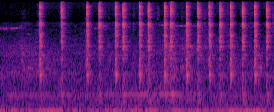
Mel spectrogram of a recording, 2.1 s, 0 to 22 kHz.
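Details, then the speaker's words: Heavy-equipment machine (the 300) with a horn not working, after replacing a blown fuse: about seventeen quick sharp clicks in two seconds over a low engine hum, but no horn tone; relay clicks, connector gets power, horn itself dead. "you can hear it clicking, but no horn."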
